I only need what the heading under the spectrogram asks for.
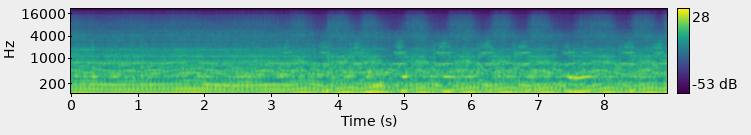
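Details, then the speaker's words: Michigan 55A loader's rebuilt Detroit Diesel 3-53 two-stroke, abandoned 14 years, first run: deep, even drone with steady firing and mild pitch sway under load, small diesel and possible radiator leaks; normal running. "all right so success it runs and honestly sounds pretty good"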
